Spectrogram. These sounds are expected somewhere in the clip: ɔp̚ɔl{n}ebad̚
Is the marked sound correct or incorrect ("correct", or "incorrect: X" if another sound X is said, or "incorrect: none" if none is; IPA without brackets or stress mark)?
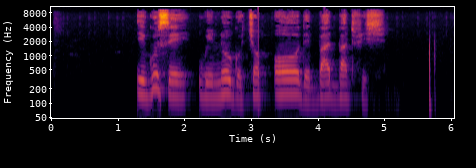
incorrect: d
